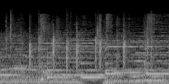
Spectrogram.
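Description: Audience applause: a steady patter of claps at an even, fairly loud level, with a sustained tonal hum running underneath for the whole short stretch.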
